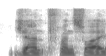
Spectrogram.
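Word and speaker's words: Jean-François: very legendary musician from the metal World um Johan franois if I'm pronouncing this correctly from the lot of people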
